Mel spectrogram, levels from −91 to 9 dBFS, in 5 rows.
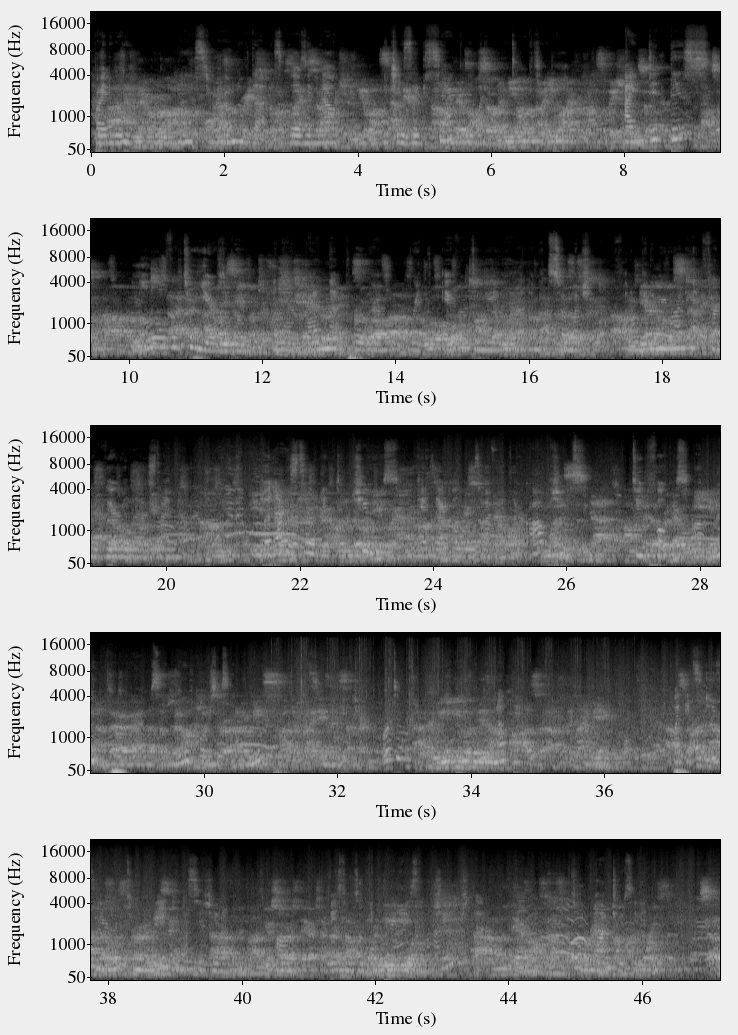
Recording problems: wrong speed, natural pitch; too slow; 0.7 times normal speed
room echo; slight; dies away in 0.3 s
off-mic speech; somewhat distant
chatter from many people; very loud; throughout; 2 dB above the speech
uneven, jittery; strongly; from 1 to 46 s

